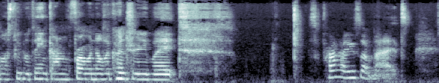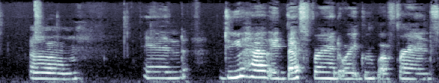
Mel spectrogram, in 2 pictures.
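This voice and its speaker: A woman with an American accent and a fairly high pitch speaks at a very slow pace, her intonation fairly even and broken by long, frequent pauses. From Indianapolis, Indiana, US Midwest. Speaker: YouTuber. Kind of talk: casual Q&A vlog. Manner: casual, filler-heavy.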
